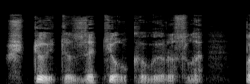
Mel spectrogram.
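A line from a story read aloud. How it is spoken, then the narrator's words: Boar muttering. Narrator (Russian): пробормотал хряк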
